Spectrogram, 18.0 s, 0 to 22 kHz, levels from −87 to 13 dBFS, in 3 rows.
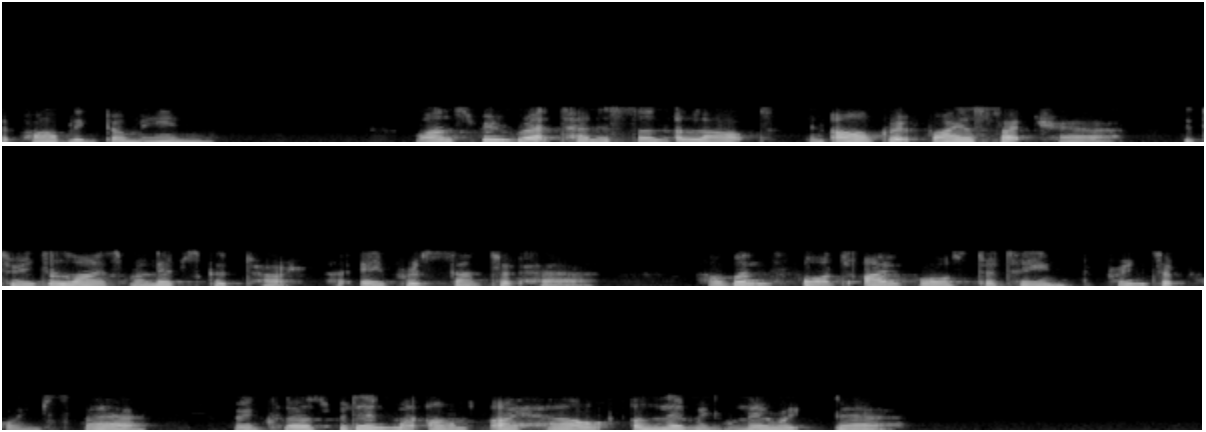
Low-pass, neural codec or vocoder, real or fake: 5.4 kHz; vocoder, 22.05 kHz, 80 mel bands, HiFi-GAN; fake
